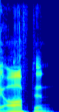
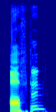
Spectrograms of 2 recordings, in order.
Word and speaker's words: often: I say often that I pronounce the T she goes that's weird often and I was like that's not weird that's correct she wanted to argue with me she goes no it's often I don't clean my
